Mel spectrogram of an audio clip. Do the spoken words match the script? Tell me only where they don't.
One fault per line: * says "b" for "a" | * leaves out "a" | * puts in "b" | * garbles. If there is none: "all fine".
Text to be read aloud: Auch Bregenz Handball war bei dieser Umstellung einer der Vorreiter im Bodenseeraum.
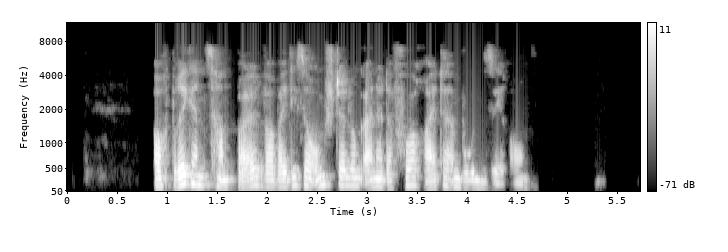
all fine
